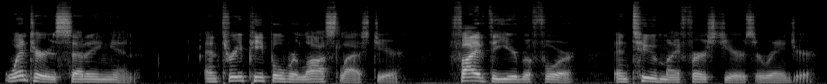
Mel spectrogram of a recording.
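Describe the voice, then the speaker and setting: A man's voice: medium pitch, very animated, measured pace. A man reading as a grave young forest ranger. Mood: haunted, earnest. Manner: thoughtful, hesitant, grave. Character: troubled, earnest young male forest ranger.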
